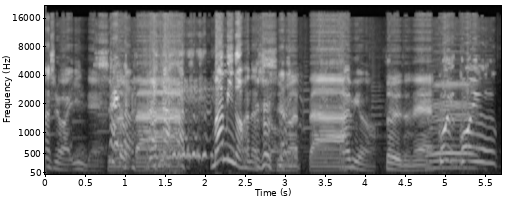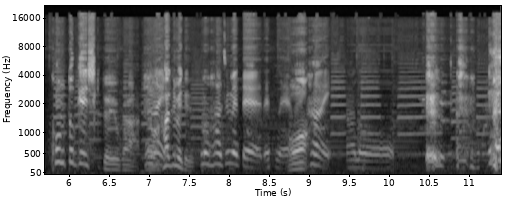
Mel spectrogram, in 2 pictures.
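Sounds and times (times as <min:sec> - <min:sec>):
speech: 0:00.0 - 0:11.3
laughter: 0:00.8 - 0:03.3, 0:10.9 - 0:11.3
throat clearing: 0:10.5 - 0:11.3.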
